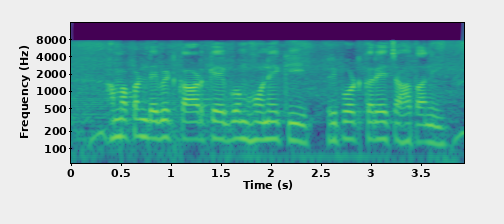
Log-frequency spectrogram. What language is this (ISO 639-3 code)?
bho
